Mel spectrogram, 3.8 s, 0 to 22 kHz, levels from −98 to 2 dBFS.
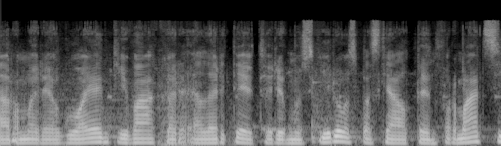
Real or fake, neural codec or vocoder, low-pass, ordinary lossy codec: real; none; 10.8 kHz; Opus, 16 kbps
